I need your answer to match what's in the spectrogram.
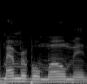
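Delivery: ordinary talk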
